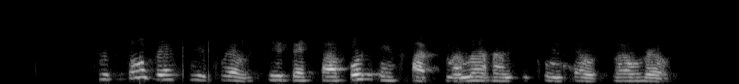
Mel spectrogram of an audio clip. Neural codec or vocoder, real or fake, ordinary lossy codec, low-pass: codec, 16 kHz, 2 kbps, FreqCodec, smaller model; fake; Opus, 32 kbps; 3.6 kHz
